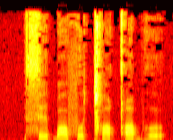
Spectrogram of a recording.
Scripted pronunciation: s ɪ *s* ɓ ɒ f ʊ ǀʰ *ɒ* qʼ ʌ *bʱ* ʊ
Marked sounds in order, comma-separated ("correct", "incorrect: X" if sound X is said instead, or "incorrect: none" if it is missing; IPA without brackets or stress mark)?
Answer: incorrect: none, correct, correct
